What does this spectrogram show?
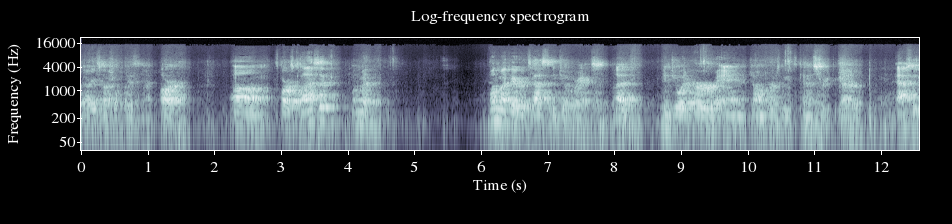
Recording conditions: poor sound quality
